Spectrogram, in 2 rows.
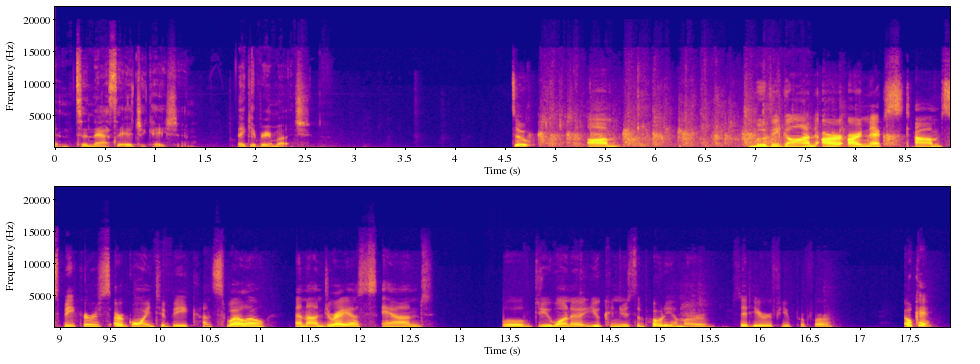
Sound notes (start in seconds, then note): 4.6 applause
